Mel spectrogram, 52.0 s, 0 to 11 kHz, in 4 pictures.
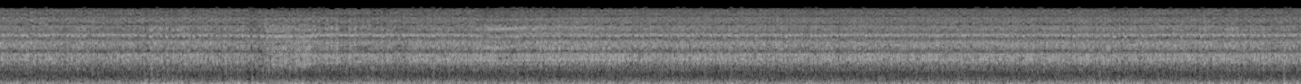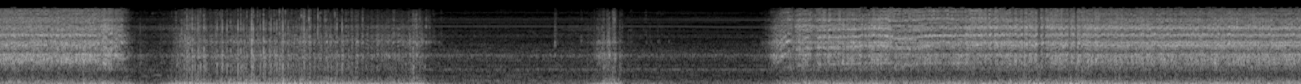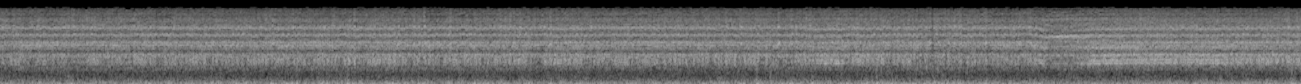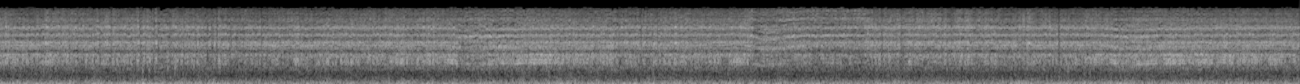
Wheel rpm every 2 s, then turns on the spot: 230, 220, 230, 230, 230, 240, 230, 60, 30, 0, 120, 230, 230, 230, 240, 240, 230, 230, 230, 230, 240, 230, 230, 230, 230, 230.
14-18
